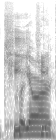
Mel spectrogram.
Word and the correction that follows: Kilar: Wojciech Kilar.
